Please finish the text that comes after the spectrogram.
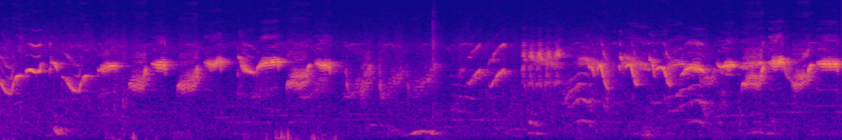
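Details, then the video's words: Chinese hwamei singing strongly, repeated swooping whistled phrases, many rising then falling, delivered in quick succession with a short softer dip midway, then resuming loud and melodious. "chim hoa mi hot"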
